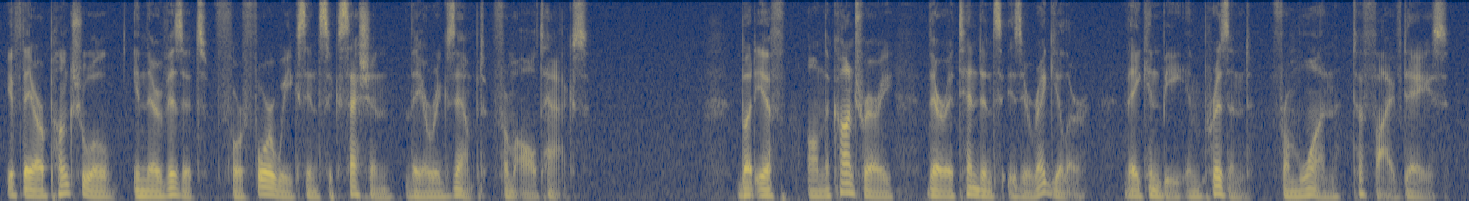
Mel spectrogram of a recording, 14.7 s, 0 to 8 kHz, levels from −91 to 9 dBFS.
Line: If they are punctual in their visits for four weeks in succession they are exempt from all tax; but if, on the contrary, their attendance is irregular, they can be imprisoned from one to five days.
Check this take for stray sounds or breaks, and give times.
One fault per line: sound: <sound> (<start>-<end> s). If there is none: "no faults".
no faults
